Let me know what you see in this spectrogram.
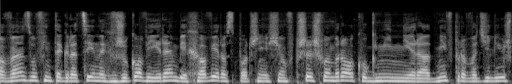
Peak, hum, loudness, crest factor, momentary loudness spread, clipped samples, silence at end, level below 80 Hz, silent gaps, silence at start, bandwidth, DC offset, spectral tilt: -2 dBFS; none; -16 LUFS; 14 dB; 3 LU; under 0.1%; 0 s; -48 dBFS; none; 0 s; 13 kHz; under 0.1%; -5.5 dB/octave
